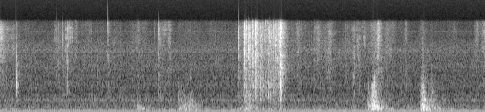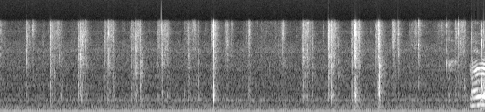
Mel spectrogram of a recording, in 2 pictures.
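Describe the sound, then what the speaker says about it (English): Tarot cards are shuffled and pulled, with a dense riffling burst near the start and then a string of light, crisp snaps and taps as single cards are drawn, all fairly quiet with a low voice murmuring briefly. "So let's pull some more cards here."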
